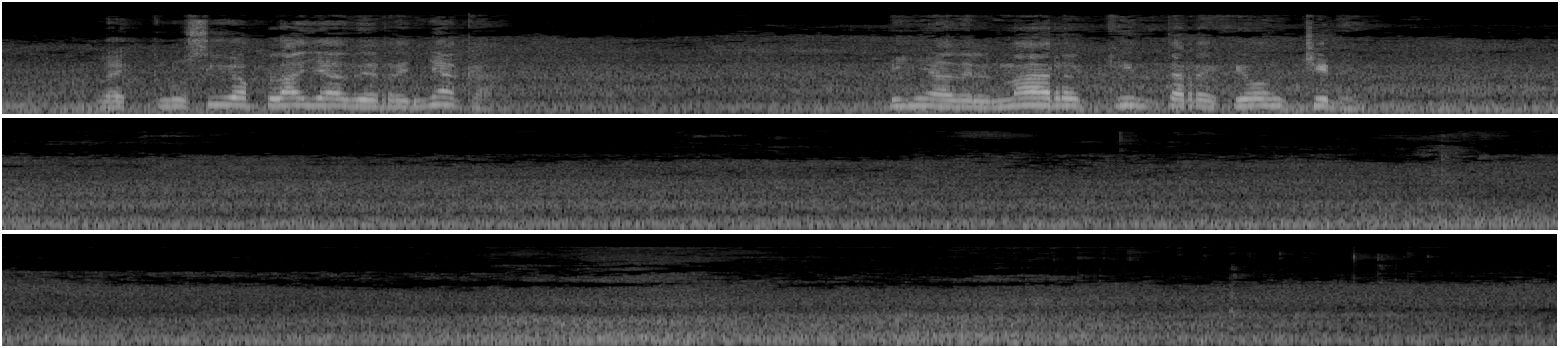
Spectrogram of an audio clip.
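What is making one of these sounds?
Ocean waves break and wash onto a beach in the distance.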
